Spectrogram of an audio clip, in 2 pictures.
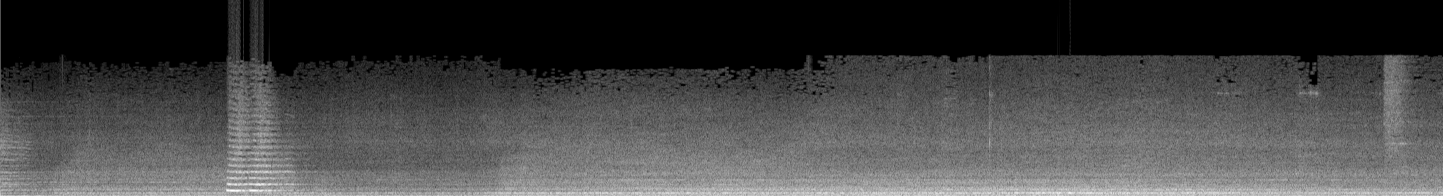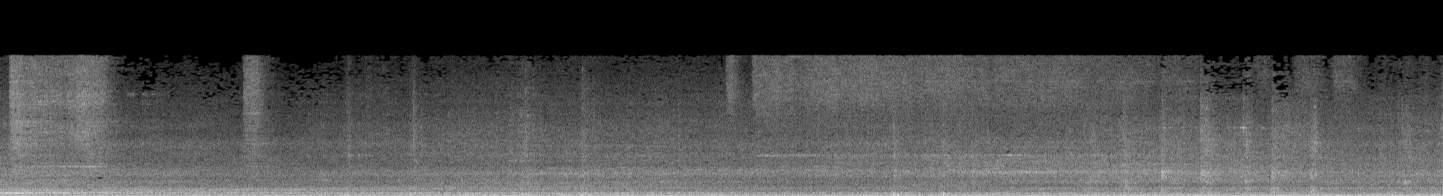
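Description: A short locomotive horn blast about two seconds in, then the steady rumble and clatter of trains rolling through the station: a double-deck passenger coach and then freight wagons loaded with logs, with a drawn-out whine through the first half.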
